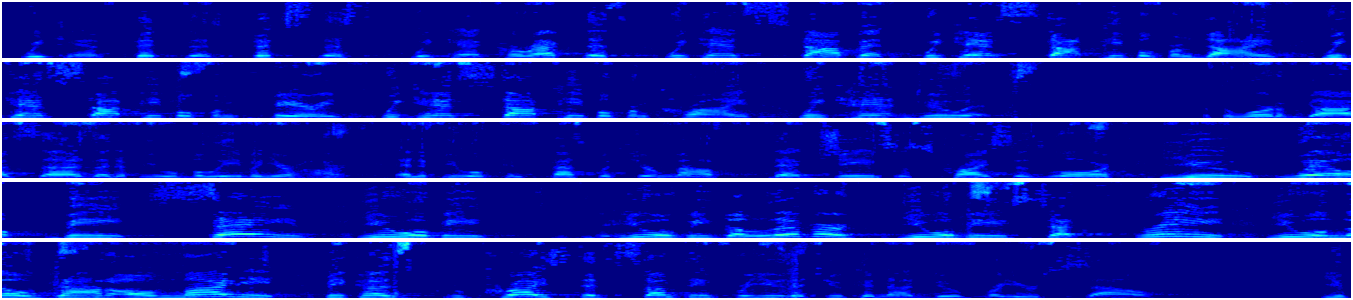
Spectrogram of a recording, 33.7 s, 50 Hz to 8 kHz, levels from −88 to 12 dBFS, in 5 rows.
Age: 40-59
